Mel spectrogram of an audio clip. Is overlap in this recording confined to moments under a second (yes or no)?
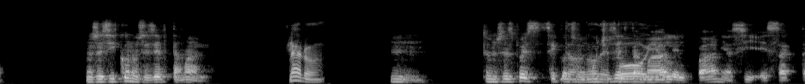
no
